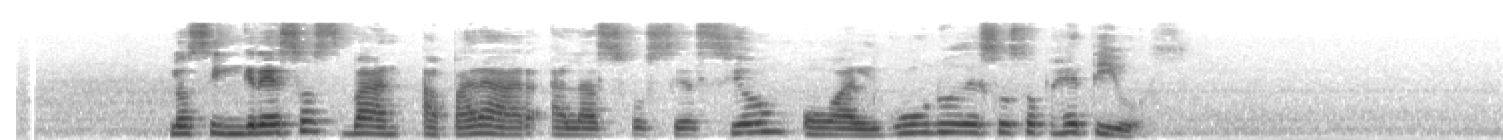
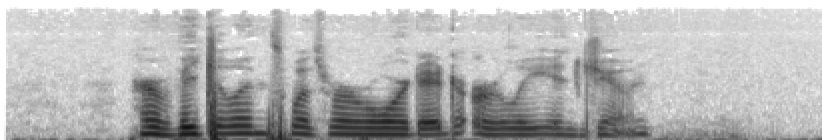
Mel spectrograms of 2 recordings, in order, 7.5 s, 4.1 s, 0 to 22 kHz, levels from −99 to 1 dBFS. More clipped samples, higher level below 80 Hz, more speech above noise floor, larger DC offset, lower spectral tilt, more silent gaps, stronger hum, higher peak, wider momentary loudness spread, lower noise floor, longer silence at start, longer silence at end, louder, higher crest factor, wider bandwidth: neither; second, -86 dBFS vs -36 dBFS; first, 36 dB vs 30 dB; neither; second, -4 dB/octave vs -7.5 dB/octave; neither; neither; second, -12 dBFS vs 0 dBFS; second, 10 LU vs 14 LU; first, -67 dBFS vs -48 dBFS; first, 0.85 s vs 0.65 s; first, 1.8 s vs 0 s; second, -31 LUFS vs -18 LUFS; about the same, 20 dB vs 20 dB; second, 11.5 kHz vs 14.5 kHz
